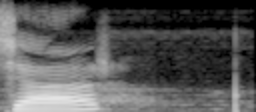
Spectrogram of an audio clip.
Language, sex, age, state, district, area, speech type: Hindi, female, 18-30, Madhya Pradesh, Betul, rural, read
